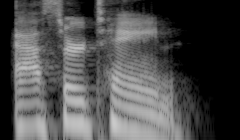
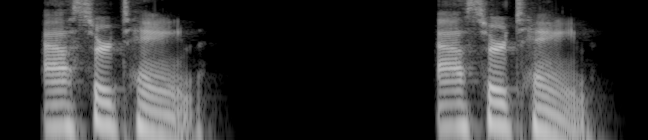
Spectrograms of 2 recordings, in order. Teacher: The stress is on the last part.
